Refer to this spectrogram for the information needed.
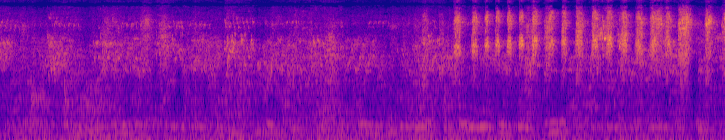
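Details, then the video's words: Budgerigar chirping: soft mixed twittering at first, then from about halfway a fast run of sharp, evenly pulsed chirps, roughly three or four per second. "parrot sounds and chirping sounds"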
